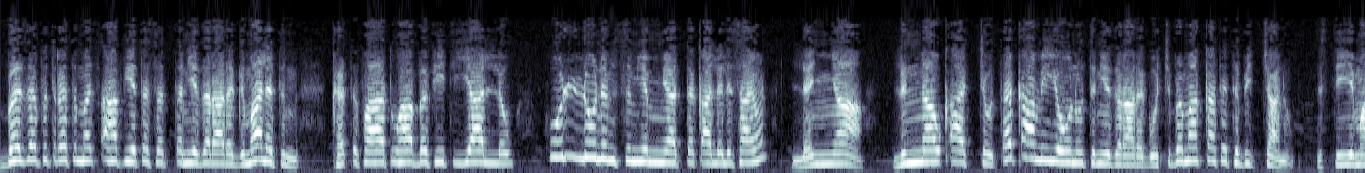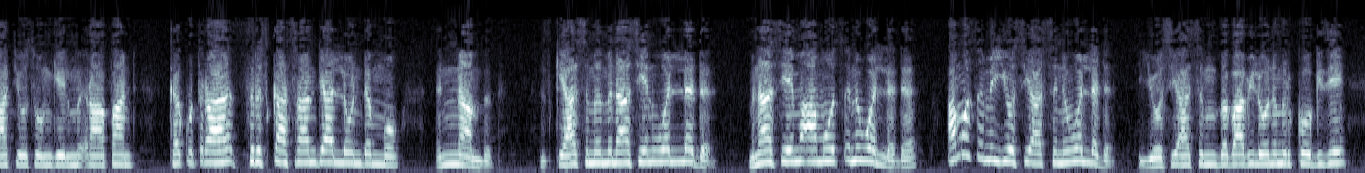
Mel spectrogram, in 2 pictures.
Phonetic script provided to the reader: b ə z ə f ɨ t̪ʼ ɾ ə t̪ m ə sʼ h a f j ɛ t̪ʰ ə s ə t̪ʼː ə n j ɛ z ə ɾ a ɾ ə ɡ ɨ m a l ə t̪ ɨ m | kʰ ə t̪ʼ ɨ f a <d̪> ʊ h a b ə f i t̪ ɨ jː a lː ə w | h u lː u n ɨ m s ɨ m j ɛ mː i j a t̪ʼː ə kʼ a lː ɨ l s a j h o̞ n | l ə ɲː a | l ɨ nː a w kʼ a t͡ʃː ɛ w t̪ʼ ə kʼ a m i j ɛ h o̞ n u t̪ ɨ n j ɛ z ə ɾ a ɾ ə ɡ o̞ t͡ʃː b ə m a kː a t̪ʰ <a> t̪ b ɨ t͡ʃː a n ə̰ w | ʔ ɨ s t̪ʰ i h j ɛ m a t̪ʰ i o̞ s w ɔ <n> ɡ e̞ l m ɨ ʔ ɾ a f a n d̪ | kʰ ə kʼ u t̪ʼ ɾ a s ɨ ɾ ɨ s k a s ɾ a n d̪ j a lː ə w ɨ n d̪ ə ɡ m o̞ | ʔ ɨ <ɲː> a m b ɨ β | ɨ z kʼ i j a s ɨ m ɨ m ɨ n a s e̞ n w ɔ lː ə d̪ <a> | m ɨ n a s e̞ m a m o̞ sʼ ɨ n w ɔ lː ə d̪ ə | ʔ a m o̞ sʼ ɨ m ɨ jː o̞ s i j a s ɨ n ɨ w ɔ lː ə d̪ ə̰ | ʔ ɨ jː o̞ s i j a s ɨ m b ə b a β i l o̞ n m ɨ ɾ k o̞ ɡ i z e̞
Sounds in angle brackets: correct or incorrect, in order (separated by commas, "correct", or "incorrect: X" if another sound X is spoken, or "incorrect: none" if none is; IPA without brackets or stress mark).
incorrect: t̪, incorrect: ə, incorrect: ŋ, incorrect: nː, incorrect: ə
